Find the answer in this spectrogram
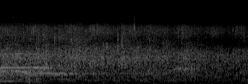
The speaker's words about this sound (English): How about a big round of applause for our worship team leading us to God today?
